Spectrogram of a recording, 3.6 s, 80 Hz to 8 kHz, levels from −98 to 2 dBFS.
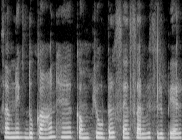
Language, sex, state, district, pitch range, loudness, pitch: Hindi, female, Haryana, Charkhi Dadri, 235-260 Hz, -19 LUFS, 250 Hz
